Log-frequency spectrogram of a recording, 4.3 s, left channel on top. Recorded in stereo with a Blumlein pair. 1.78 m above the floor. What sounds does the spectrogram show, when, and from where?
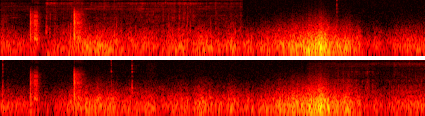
0.3 s footsteps: 10° left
